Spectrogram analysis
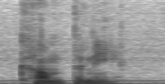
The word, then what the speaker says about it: company: Um, but yeah, I'd aim for kind of a come like the word come here. Come company.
